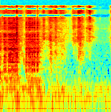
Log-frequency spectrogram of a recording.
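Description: Trading cards sliding and rubbing against one another as a stack is handled: a few faint scratchy strokes that die away toward the end.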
